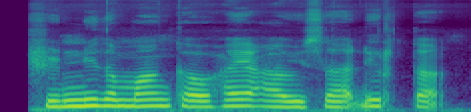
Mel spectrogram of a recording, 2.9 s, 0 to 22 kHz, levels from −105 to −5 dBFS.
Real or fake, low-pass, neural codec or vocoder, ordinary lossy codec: fake; none; vocoder, 44.1 kHz, 128 mel bands every 256 samples, BigVGAN v2; none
